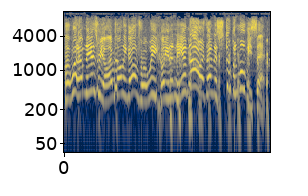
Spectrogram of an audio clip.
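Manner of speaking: high-pitched, shocked and disbelieving tone.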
